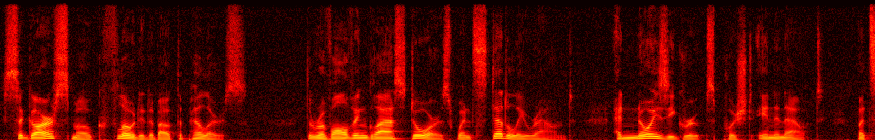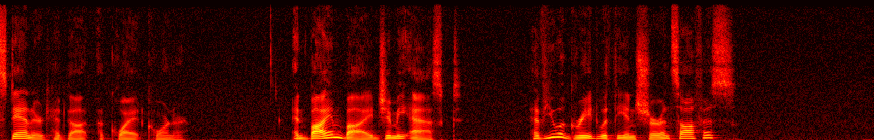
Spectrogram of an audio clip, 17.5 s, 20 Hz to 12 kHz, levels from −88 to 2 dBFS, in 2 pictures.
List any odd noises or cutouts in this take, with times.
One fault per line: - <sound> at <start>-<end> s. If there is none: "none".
none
